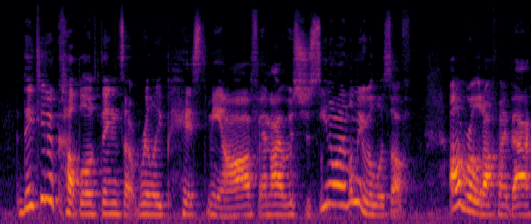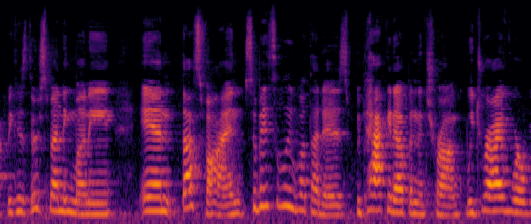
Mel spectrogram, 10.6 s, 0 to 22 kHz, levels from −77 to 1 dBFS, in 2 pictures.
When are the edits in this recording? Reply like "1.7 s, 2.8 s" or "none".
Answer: 3.2 s, 7.7 s, 8.8 s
